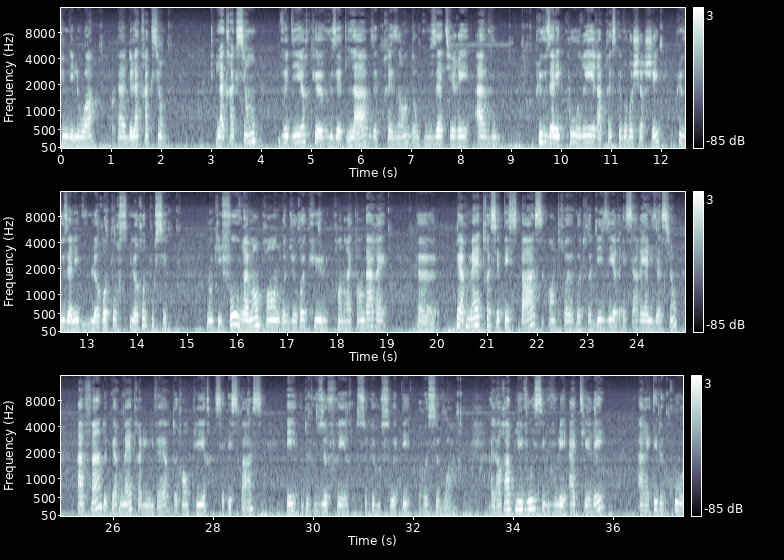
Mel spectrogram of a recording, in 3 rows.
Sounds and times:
Speech: 0.0s - 2.2s, 3.1s - 8.8s, 9.5s - 14.6s, 15.4s - 19.0s, 19.6s - 32.9s, 33.5s - 35.8s, 36.5s - 37.4s.

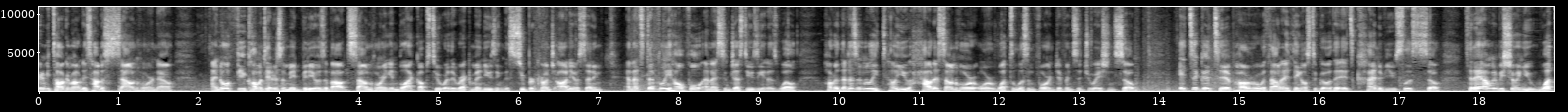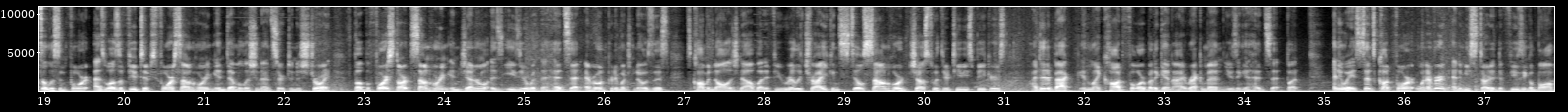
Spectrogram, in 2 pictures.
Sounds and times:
Speech: 0.0s - 37.8s.

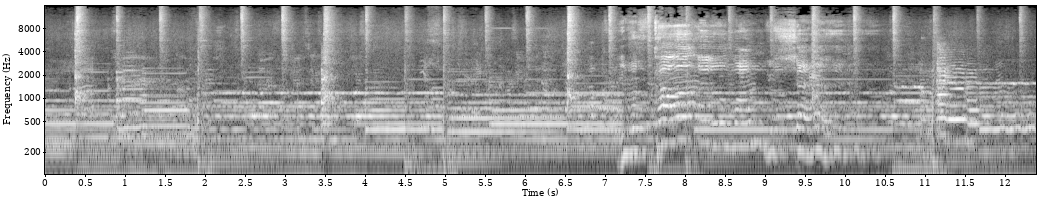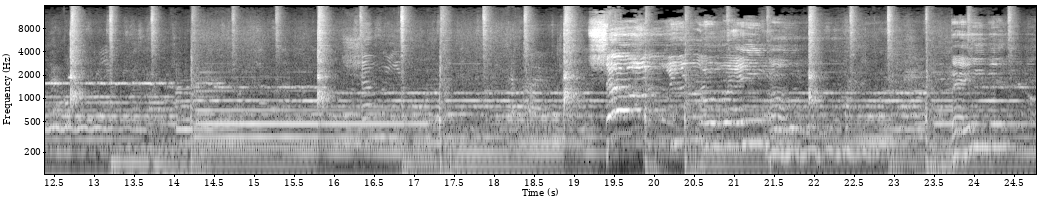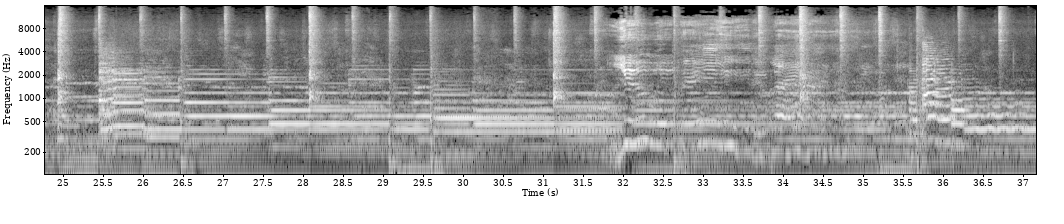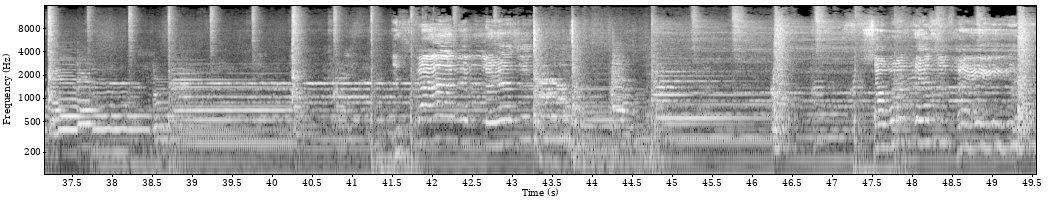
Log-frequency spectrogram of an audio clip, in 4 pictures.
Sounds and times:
Music: 0.0s - 49.5s.

